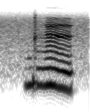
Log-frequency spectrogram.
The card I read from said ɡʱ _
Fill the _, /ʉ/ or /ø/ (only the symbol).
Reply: ʉ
